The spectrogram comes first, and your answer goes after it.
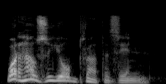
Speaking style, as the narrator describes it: asked Harry

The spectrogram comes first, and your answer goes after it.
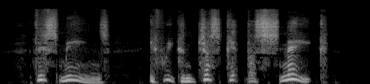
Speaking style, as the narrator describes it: whispered Hermione

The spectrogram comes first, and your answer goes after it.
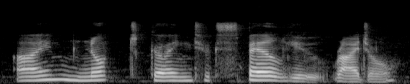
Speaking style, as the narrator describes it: Snape said slowly and clearly

